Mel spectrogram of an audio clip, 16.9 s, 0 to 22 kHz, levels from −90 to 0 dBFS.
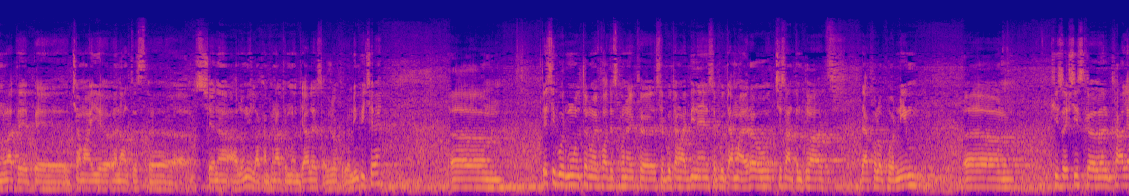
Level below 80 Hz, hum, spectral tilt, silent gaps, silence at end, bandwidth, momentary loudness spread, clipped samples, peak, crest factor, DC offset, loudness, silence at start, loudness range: -56 dBFS; none; -4.5 dB/octave; none; 0 s; 15.5 kHz; 4 LU; under 0.1%; -12 dBFS; 16 dB; under 0.1%; -27 LUFS; 0 s; 2 LU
